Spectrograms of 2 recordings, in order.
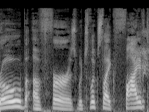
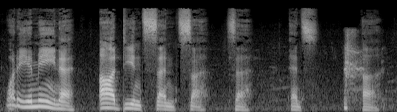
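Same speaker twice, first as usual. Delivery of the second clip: very slow, suspicious, wary, puzzled goblin voice; 3 dB quieter than usual. Voicing a goblin confused by the word audience: suspicious goblin voice. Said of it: "one of them looks at you suspiciously".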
